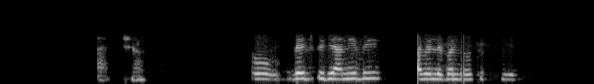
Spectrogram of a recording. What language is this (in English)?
Urdu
